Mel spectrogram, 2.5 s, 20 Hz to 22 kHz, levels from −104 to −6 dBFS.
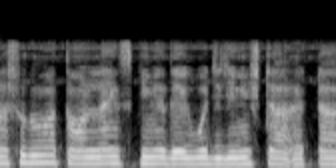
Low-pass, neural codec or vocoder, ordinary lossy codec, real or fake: none; codec, 16 kHz, 8 kbps, FreqCodec, smaller model; none; fake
